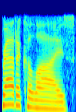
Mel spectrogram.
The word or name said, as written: radicalize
